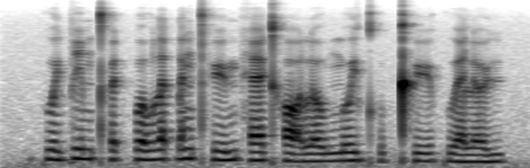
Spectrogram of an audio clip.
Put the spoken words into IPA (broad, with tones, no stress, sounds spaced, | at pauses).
kʷ e˨˧ j p iː˧ m t̪ʰ ɵ˨˥ t̚ p o˨˧ w l ɐ˧ t̚ l ɐ˥ ŋ t̪ʰ yː˨˥ m h ɛː˨˧ kʰ ɔː˨˩ l o˨˧ w m uː˧ j kʷʰ ɐ˨˥ p̚ kʰ yː˨˥ kʷ ɛː˨ l ɵ˨˧ ɥ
